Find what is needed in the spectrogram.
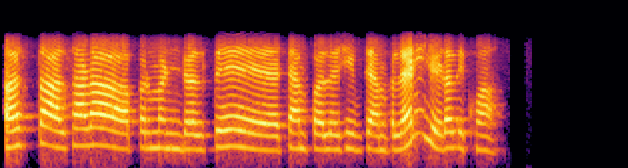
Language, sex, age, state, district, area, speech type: Dogri, female, 30-45, Jammu and Kashmir, Samba, rural, conversation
